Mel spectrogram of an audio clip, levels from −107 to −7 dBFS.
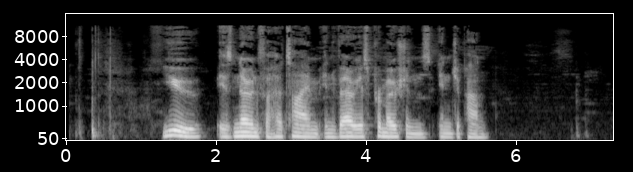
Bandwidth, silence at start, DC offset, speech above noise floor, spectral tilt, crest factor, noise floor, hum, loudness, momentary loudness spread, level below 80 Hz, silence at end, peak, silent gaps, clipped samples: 11.5 kHz; 0.35 s; under 0.1%; 57 dB; -7.5 dB/octave; 22 dB; -80 dBFS; none; -25 LUFS; 13 LU; -50 dBFS; 1.7 s; -6 dBFS; none; under 0.1%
